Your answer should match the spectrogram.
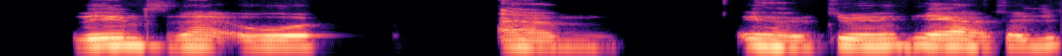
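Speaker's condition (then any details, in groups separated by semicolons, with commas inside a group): Cerebral palsy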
